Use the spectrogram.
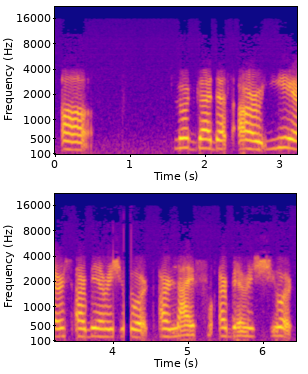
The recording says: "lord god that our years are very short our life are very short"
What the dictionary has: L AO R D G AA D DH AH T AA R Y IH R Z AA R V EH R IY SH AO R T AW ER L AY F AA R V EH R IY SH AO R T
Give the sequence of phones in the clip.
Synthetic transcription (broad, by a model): L AO R D G AA D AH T AA R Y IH R S AA R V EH R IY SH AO R T AW ER L AY F AA R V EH R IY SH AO R T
